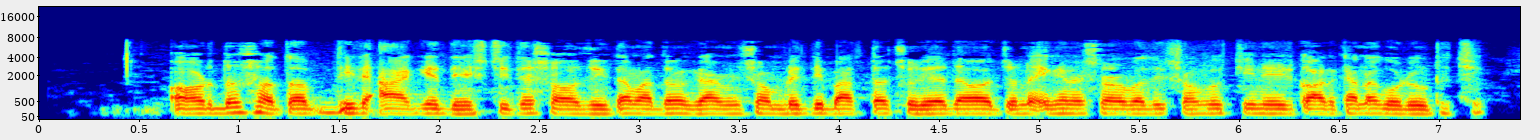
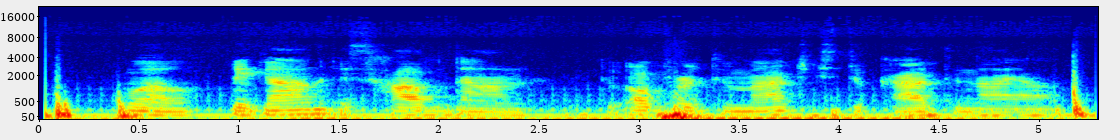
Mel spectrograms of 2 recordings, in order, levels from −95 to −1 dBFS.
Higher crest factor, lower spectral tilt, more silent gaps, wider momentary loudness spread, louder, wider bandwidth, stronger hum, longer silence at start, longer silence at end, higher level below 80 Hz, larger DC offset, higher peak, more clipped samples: about the same, 14 dB vs 18 dB; second, -6.5 dB/octave vs -9.5 dB/octave; neither; second, 5 LU vs 14 LU; first, -15 LUFS vs -26 LUFS; first, 7.6 kHz vs 5.2 kHz; neither; first, 0.65 s vs 0 s; first, 0.2 s vs 0 s; second, -58 dBFS vs -30 dBFS; neither; first, 0 dBFS vs -6 dBFS; neither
